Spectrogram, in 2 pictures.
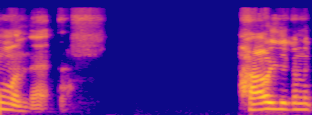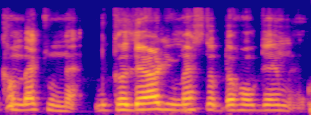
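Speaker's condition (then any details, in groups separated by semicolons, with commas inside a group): Cerebral palsy; affects hands and back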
